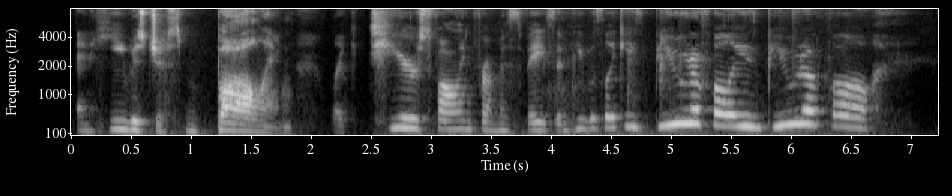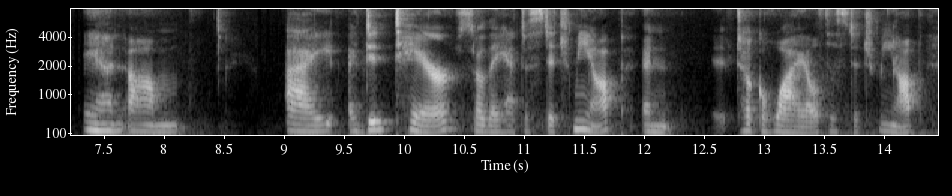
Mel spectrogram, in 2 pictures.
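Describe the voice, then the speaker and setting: A young woman telling a personal story in a soft-spoken, sort of ASMR vlog style, chatty and full of "like" and "um". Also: low-pitched, unhurried. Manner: chatty, lots of "like" and "um", hushed in places. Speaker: vlogger.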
